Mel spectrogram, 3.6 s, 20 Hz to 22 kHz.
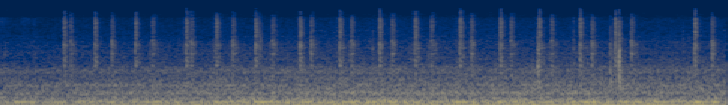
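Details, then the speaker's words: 2007 Jeep Grand Cherokee with intermittent radio cutting on and off: sharp light clicks, two or three a second and slightly uneven, over a steady idle from behind the dash; source not found, external fuse box being checked. "logran escuchar esto l clic clic clic como que está el tablero no estoy seguro sobre el capó"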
